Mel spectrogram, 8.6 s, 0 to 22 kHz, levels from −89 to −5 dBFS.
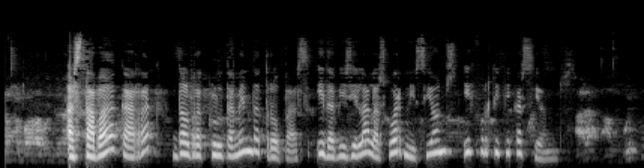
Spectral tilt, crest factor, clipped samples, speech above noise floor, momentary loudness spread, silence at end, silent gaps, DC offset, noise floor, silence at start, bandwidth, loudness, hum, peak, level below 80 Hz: -4.5 dB/octave; 24 dB; under 0.1%; 21 dB; 20 LU; 0.15 s; none; under 0.1%; -45 dBFS; 0.05 s; 11 kHz; -24 LUFS; none; 0 dBFS; -70 dBFS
